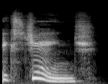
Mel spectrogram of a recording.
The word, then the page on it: exchange: British English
